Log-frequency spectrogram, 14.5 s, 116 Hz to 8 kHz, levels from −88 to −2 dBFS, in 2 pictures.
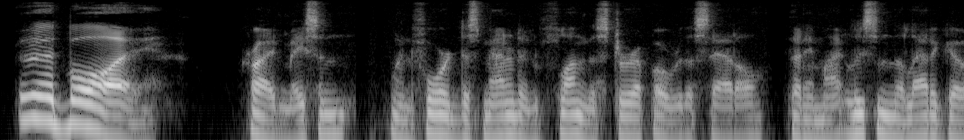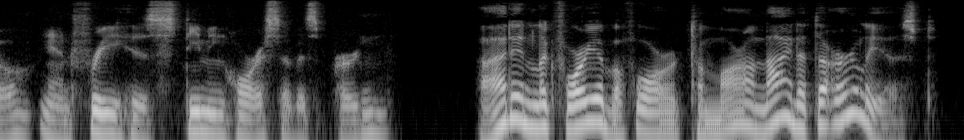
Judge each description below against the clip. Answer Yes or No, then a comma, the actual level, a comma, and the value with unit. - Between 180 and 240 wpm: No, average, 170 wpm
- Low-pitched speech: Yes, low, 120 Hz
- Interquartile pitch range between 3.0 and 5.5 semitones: Yes, average, 4.0 semitones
